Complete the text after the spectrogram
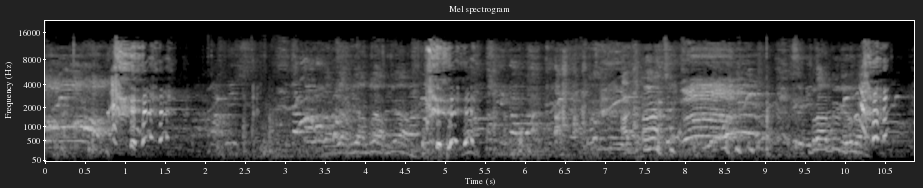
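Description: Young women chatter and laugh excitedly nearby.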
